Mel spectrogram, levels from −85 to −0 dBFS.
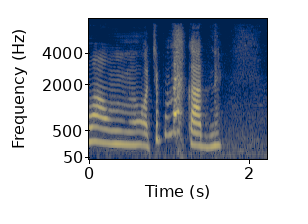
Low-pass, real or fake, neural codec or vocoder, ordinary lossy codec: none; fake; codec, 16 kHz, 1.1 kbps, Voila-Tokenizer; none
